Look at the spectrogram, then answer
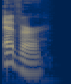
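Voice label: "ever", English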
